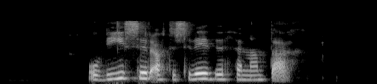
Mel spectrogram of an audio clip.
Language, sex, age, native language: Icelandic, female, 30-39, Icelandic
